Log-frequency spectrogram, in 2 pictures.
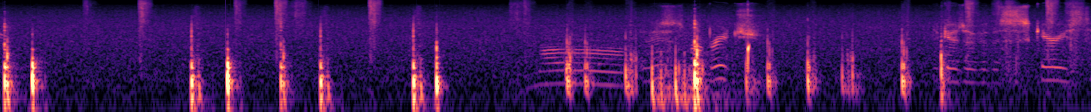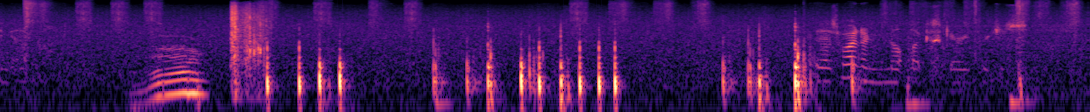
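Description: Wooden blocks thud into place one after another.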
